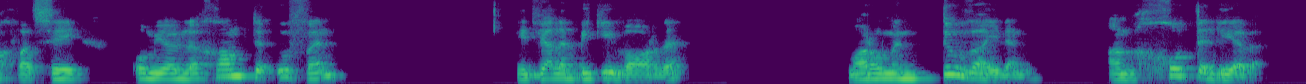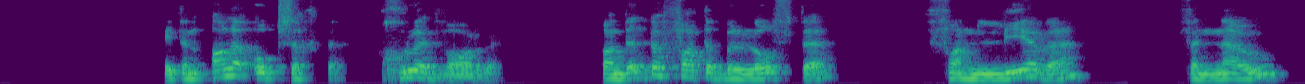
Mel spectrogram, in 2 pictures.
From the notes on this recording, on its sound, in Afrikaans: Manne van die Woord Zoom Byeenkoms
